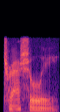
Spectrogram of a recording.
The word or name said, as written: trashily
